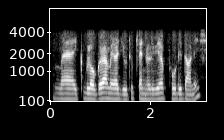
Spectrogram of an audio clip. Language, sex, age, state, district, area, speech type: Punjabi, male, 18-30, Punjab, Mansa, urban, conversation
